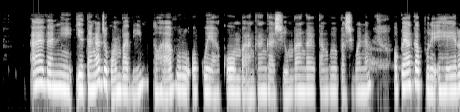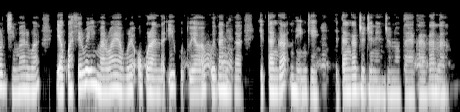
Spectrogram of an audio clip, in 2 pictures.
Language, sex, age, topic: Oshiwambo, male, 18-24, finance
